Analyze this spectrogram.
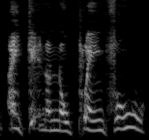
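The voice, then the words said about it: Imitates another person's voice. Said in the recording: “I do a great impression, because I've done it so much, of Mr. T from the A-Team.”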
